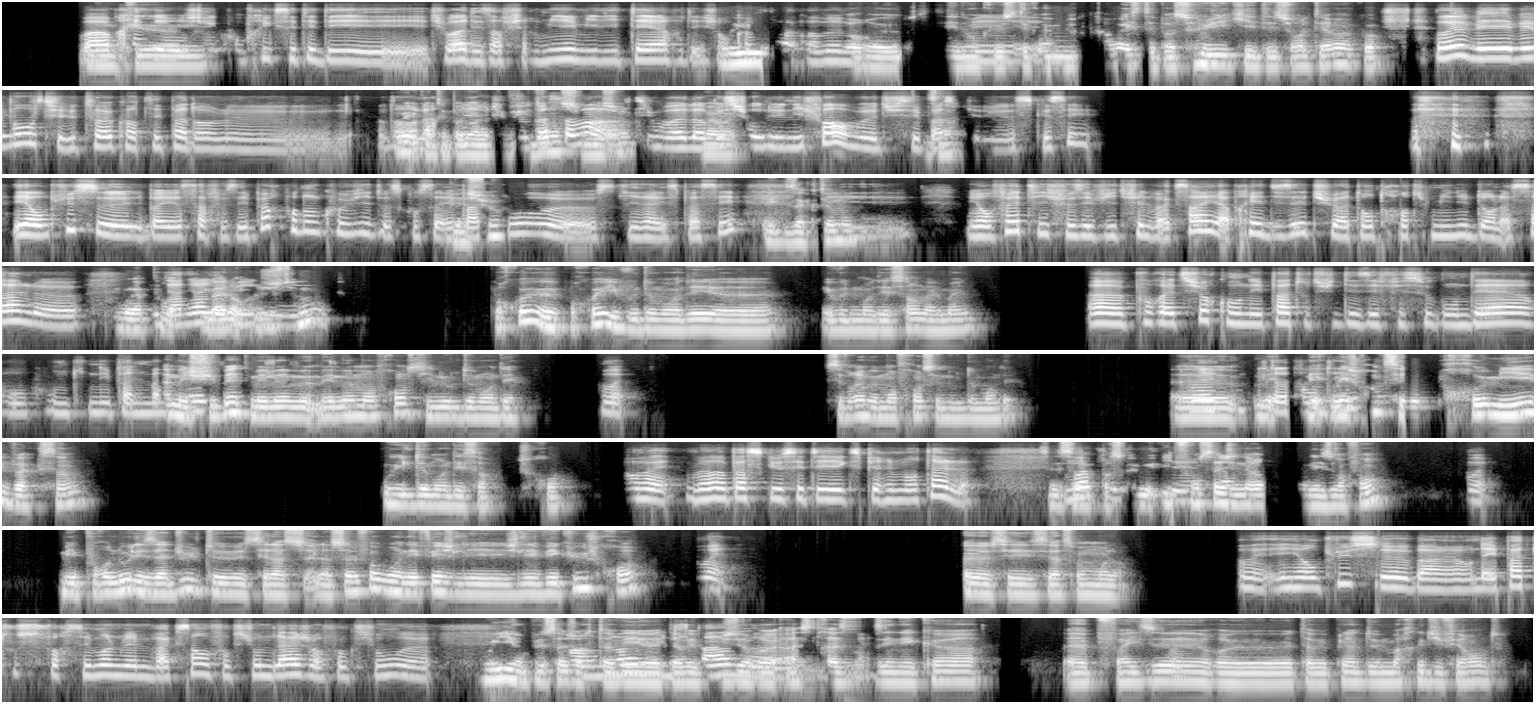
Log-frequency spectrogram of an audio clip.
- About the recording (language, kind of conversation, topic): French, unstructured, Que penses-tu des campagnes de vaccination obligatoires ?
- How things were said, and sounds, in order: laugh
